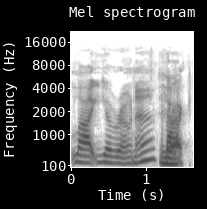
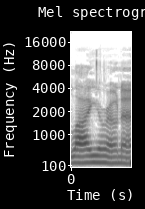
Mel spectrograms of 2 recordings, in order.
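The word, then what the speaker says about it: La Llorona: Or and I think it's pronounced La Yurona. Yon Laurona. Yeah, it's the double L. Um, La Yona.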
